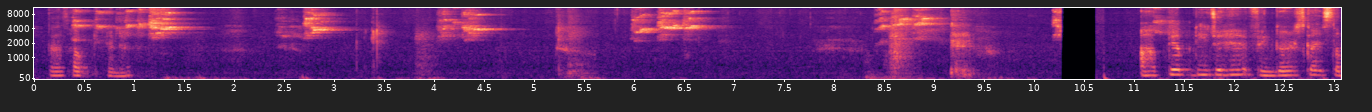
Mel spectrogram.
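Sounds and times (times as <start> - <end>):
bird chirping and squawking: 0.2 - 4.9, 6.0 - 7.0, 8.3 - 9.2.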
